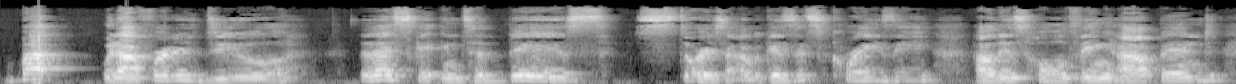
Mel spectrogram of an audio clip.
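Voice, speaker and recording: A man with a hoarse voice from the flu, telling a storytime to camera in a chatty, sassy, rambling way and calling his viewers "girl". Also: on the high side, a little slow, pushed and bright, roomy sound, distant mic. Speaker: storyteller vlogger. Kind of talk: casual storytime chat to camera.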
